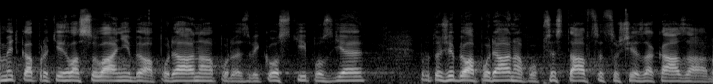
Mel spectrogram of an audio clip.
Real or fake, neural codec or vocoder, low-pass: fake; vocoder, 44.1 kHz, 128 mel bands every 256 samples, BigVGAN v2; 14.4 kHz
